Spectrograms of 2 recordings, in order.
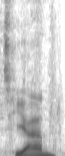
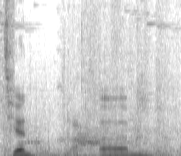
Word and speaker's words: Tian: For instance, it's not Tian, it's Tien.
